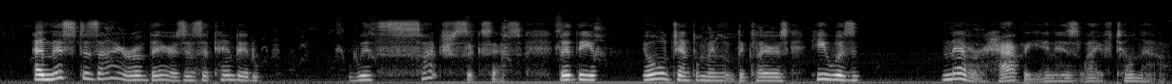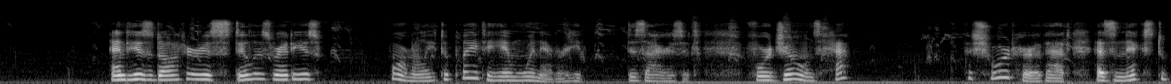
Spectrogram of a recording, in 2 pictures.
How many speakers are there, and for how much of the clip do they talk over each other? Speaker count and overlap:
1, no overlap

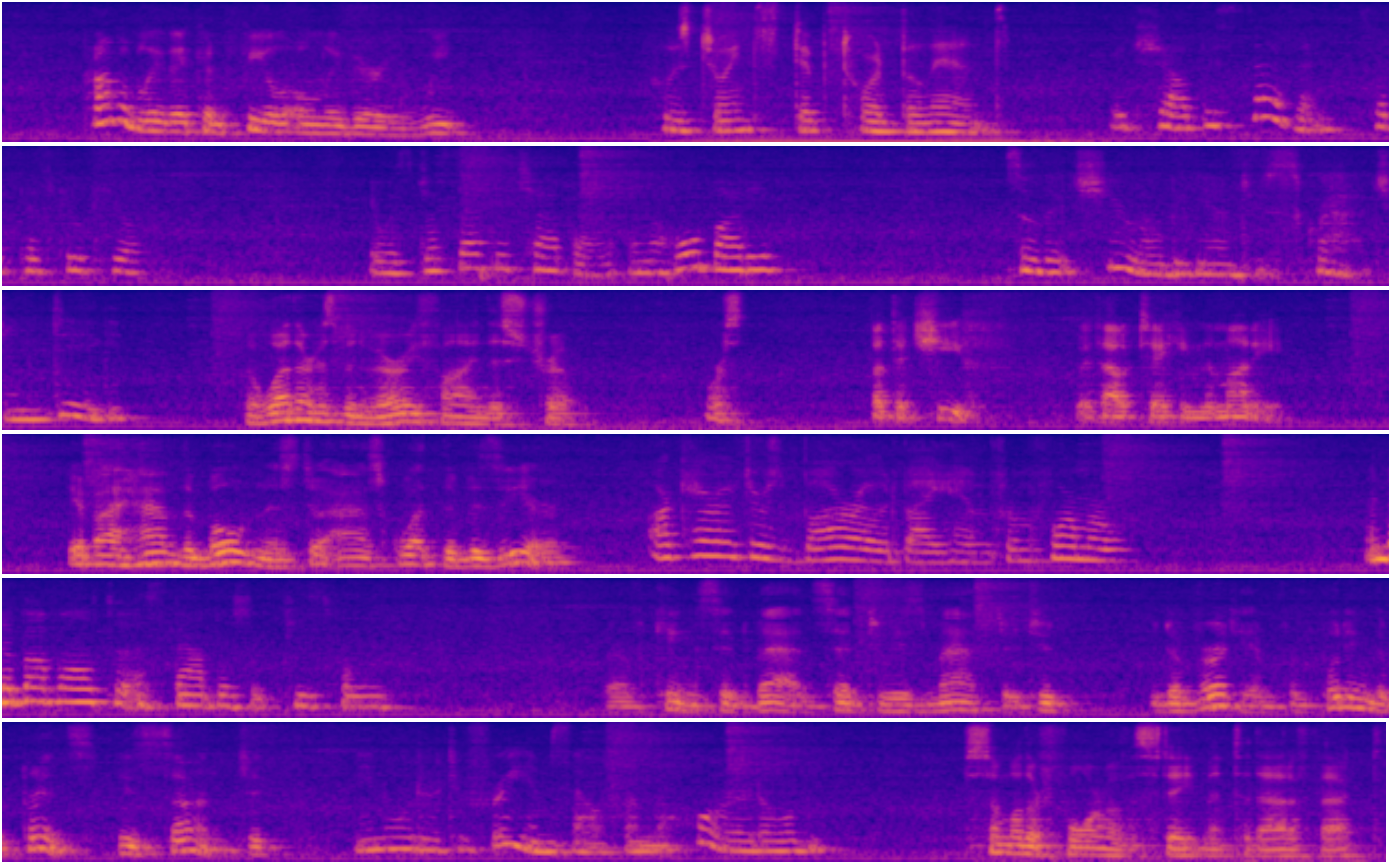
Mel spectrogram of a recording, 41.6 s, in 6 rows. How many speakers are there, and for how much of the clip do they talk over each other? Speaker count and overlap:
10, no overlap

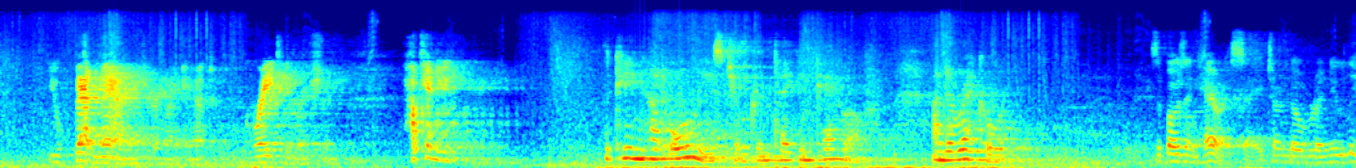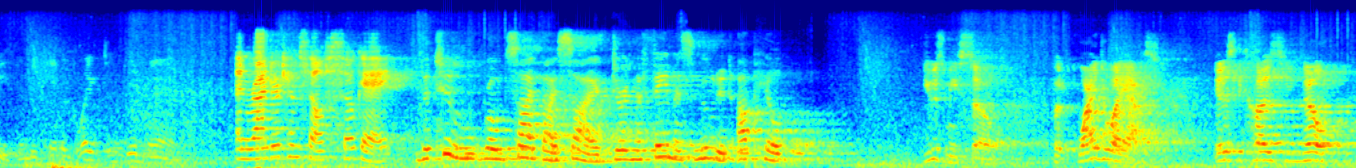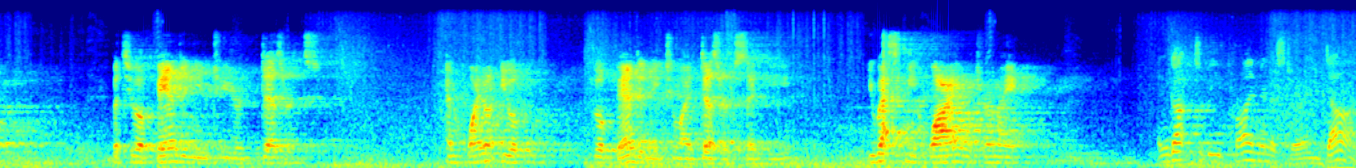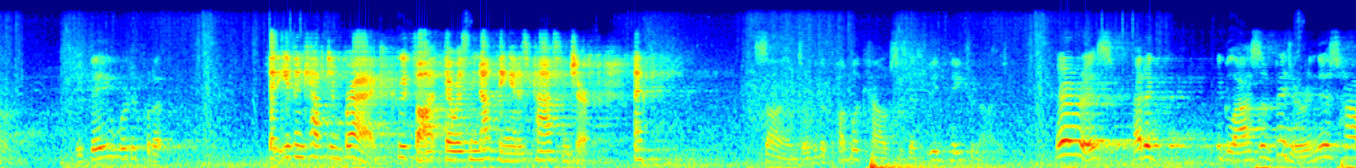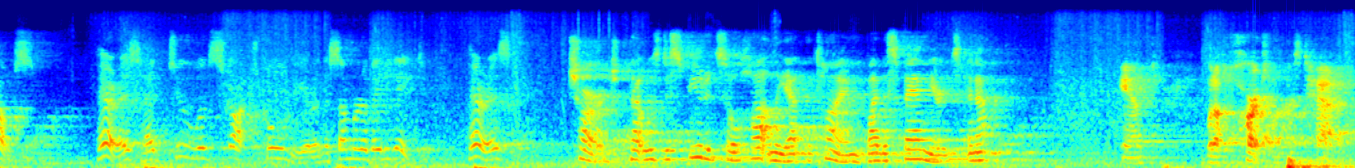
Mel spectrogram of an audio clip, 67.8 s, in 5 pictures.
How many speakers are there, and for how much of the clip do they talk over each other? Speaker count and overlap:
5, no overlap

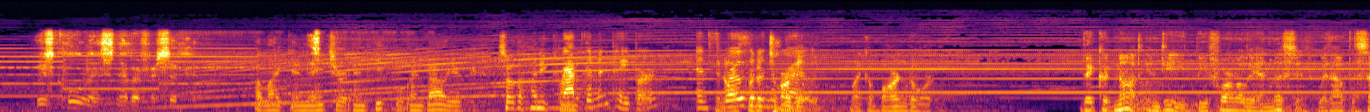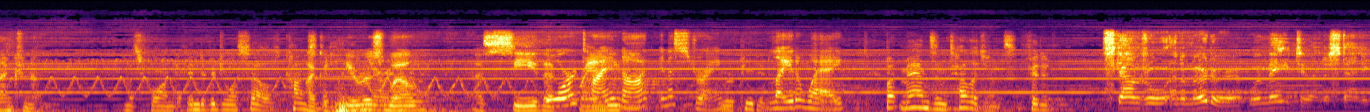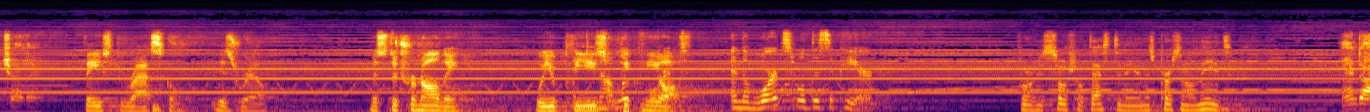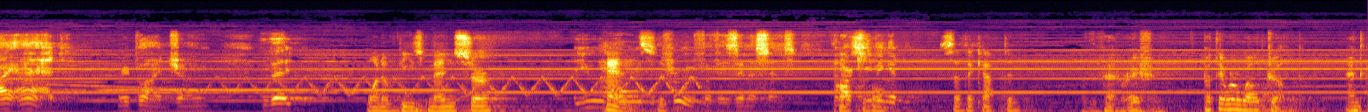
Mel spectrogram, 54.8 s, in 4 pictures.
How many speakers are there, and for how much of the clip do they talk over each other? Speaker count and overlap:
5, about 16%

